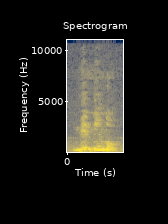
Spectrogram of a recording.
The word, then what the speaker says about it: menino: Menino, substantivo. E olha que interessante, menino tem três sílabas e a sílaba tônica é a segunda de trás para frente.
